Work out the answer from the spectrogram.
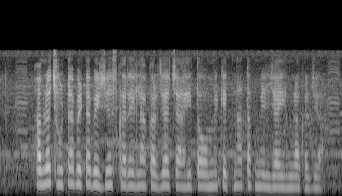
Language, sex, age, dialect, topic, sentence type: Bhojpuri, female, 18-24, Southern / Standard, banking, question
